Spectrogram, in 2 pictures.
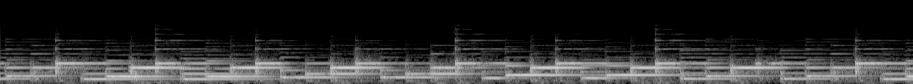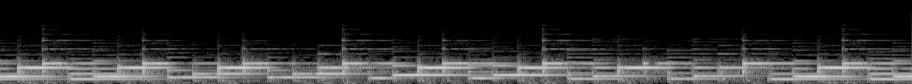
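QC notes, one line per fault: No faults were heard in this recording of sounds.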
